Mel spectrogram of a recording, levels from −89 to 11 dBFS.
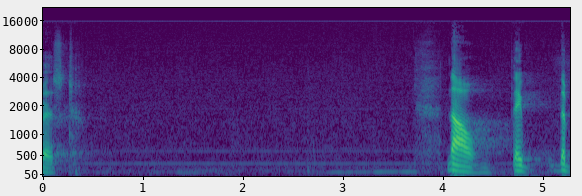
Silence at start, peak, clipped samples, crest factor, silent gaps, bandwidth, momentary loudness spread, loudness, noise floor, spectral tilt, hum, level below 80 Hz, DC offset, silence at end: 0 s; 0 dBFS; under 0.1%; 28 dB; none; 16.5 kHz; 22 LU; -21 LUFS; -61 dBFS; -4.5 dB/octave; none; -66 dBFS; under 0.1%; 0 s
